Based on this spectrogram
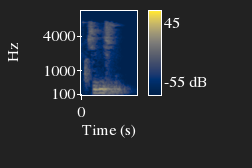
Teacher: Cuando se junta, el acento de la primera se pierde.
